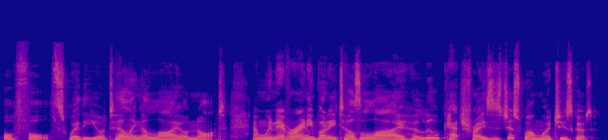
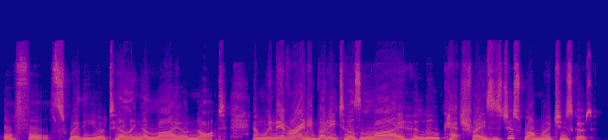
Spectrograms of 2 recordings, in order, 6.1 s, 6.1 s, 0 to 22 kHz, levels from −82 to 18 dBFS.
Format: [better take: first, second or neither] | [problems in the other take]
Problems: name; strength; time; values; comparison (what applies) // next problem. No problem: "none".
first | distortion; slight; 10 dB below the speech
